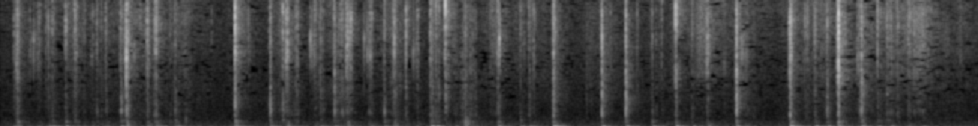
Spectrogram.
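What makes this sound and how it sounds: Fingertips type on the keys of a dark grey, compact plastic wireless keyboard. A steady run of short, dry key clicks carries a low thud and a bright tick, with each press dying away almost at once.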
